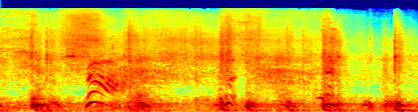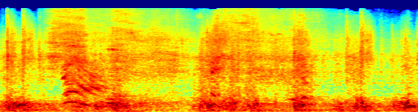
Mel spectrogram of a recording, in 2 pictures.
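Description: Heavy blows and slashes land again and again in a fast fight.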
